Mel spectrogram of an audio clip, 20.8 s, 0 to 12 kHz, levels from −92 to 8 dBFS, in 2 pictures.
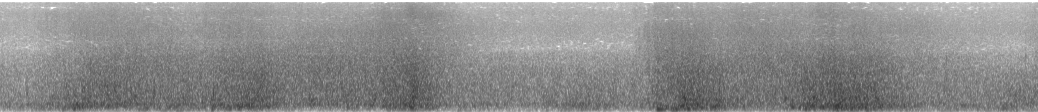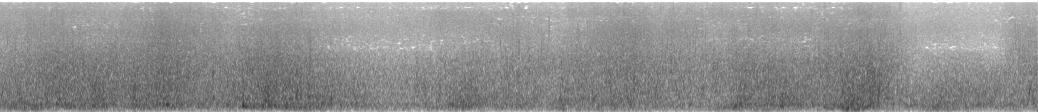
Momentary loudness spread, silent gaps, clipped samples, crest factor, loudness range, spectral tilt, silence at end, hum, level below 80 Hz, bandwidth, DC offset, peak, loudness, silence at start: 12 LU; none; under 0.1%; 18 dB; 6 LU; -4 dB/octave; 0 s; none; -52 dBFS; 11.5 kHz; under 0.1%; -6 dBFS; -23 LUFS; 0 s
